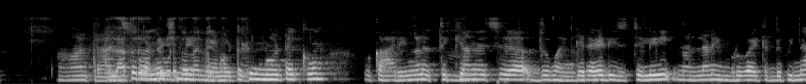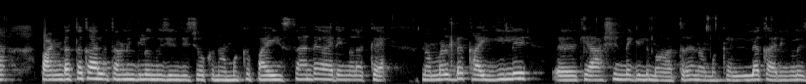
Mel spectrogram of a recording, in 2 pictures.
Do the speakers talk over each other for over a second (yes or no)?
yes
